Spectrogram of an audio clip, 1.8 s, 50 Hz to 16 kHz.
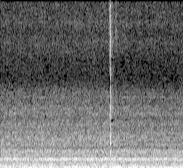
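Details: Coleman basement RV A/C on a 1997 Vectra Grand Tour, after leak repair, first-stage compressor running (about 8 amps) before second stage kicks in: steady even low hum without knocks or surging; running smoothly.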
